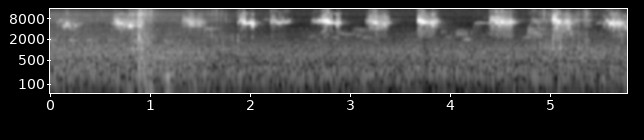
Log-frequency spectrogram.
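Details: Sparrow nestlings chirping for food in a bird house nest; a soft thump early on, then quick, high, scratchy chirps repeated two or three times a second.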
